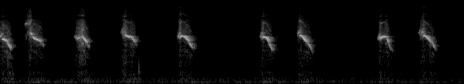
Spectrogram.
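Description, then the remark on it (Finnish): A person imitates a house sparrow with about nine short, bright chirps in an uneven rhythm, clear, with no talking around them. “No mutta nyt ehkä joku pieni näyttö. Mitäs me toivottaisiin, …, että …? No ehkä se varpunen”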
